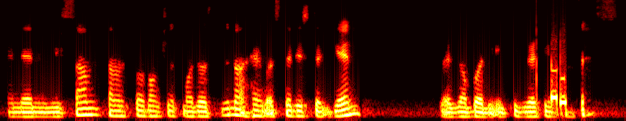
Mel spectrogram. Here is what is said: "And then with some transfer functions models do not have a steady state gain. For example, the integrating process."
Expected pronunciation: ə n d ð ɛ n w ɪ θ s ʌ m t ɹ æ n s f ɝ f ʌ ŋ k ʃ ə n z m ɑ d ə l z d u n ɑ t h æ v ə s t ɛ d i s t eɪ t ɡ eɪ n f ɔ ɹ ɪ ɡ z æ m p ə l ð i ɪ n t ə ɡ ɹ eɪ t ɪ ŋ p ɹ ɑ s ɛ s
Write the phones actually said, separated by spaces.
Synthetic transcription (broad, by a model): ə n d ɛ n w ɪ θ s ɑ m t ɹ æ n s p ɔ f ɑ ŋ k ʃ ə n s m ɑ d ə l s d u n ɑ t h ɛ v ə s t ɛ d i s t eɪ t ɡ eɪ n f ɔ ɹ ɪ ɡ z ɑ m p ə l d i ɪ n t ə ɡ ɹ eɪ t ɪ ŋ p ɹ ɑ s ɛ s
